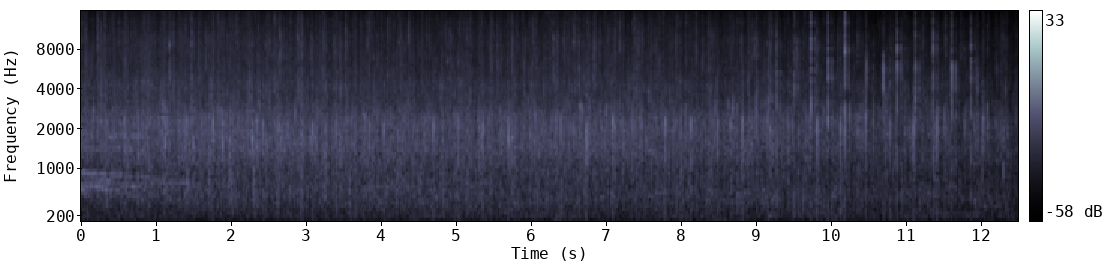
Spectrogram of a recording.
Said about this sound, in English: Yes, now you can clap.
